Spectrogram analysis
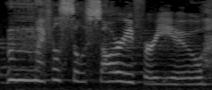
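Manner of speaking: sorry-for-you tone, a touch put on; condescending pity. Preacher voicing an unsympathetic Elizabeth, mock pity. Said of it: "She doesn't show sympathy".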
